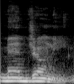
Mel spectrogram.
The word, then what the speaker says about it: Mangione: Mangione? – Mangione.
